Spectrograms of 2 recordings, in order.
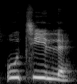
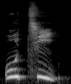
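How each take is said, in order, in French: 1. Le son L final est prononcé. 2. Le son L final est muet. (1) "ما قلتش outil" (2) "هنا L muet"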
